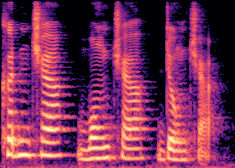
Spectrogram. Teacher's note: When we connect T and Y, we have the option to pronounce it as a ch sound, as in these cases.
